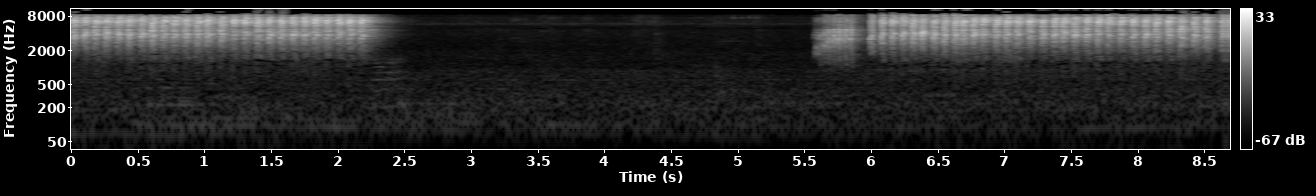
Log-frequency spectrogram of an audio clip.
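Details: Dense, harsh 'tembakan' shots from a white-rumped shama, recorded as a master track for training songbirds. Two long runs of rapid, rasping high-pitched bursts are separated by about three seconds of near silence.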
